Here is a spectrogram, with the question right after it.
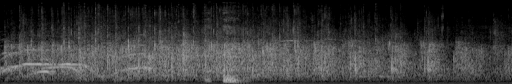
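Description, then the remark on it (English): An audience claps steadily for people who have just been baptized, the dense applause lasting the whole stretch with a few faint murmuring voices beneath it. “And let me, before I read the scriptures, let me just say that congratulations to those who have been baptized. May the Lord bless you and watch over you. Yep, give them a clap.”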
